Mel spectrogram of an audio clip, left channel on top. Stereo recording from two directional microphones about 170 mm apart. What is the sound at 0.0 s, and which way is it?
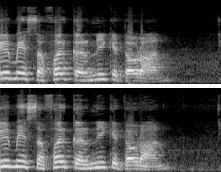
Speech, 45° right (ahead or behind).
